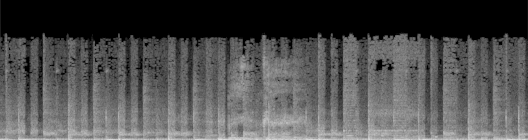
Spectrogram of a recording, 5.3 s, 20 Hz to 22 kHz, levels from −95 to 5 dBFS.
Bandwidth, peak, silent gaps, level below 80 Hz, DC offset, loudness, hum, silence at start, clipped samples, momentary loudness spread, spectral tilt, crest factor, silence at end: 17 kHz; 0 dBFS; none; -22 dBFS; under 0.1%; -18 LUFS; none; 0 s; under 0.1%; 5 LU; -5.5 dB/octave; 16 dB; 0 s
